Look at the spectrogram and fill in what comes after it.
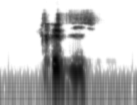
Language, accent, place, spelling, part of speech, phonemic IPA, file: French, France, Lyon, crédits, noun, /kʁe.di/, LL-Q150 (fra)-crédits.wav
- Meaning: plural of crédit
